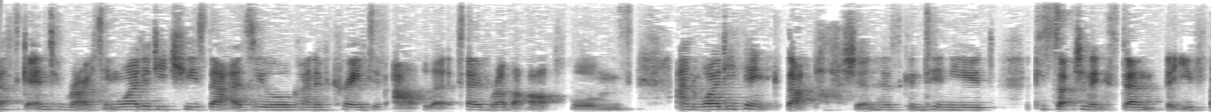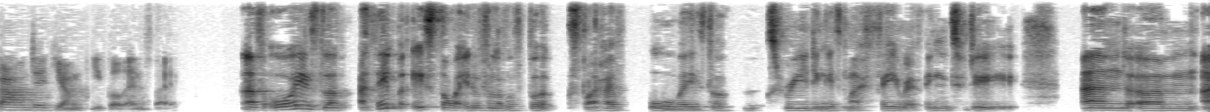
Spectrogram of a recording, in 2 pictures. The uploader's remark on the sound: live Instagram interview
